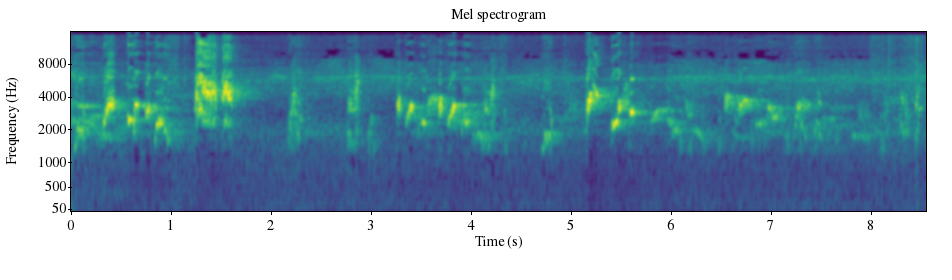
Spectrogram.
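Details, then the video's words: Morning competitive song of a red-whiskered bulbul, sung for voice training and to stir newly caught birds into dueling. Rapid chirpy warbles follow one another almost continuously, with a few sharp louder notes. "Chào Mào Hót Đấu - Chào Mào Hót Sáng Luyện Giọng Kích Bổi Hót Đấu Căng Lửa"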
